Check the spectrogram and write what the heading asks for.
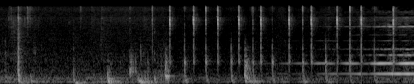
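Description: Quick, irregular light clicks like typing, several a second. About three seconds in, steady electronic tones start under them as music begins.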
